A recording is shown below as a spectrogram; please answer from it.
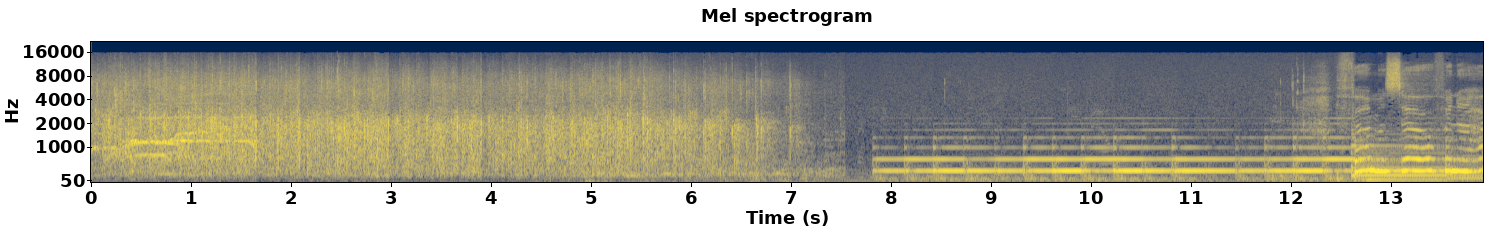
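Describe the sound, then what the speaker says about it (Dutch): Warm, continuous audience applause at a 2018 song festival for singer Romy Smit fills the first half, dips, then gives way to music with sustained tones starting up. "Dames en heren, maak een hartelijk applaus voor Romy Smit"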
